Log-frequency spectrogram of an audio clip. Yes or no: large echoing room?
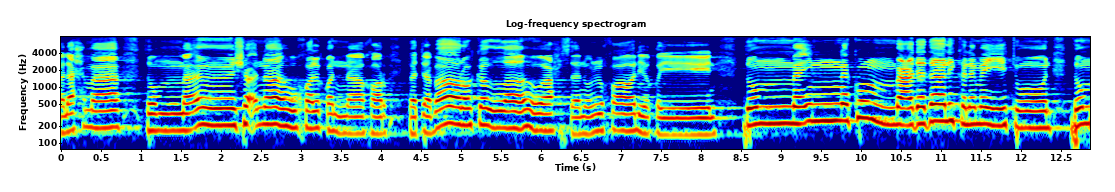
yes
